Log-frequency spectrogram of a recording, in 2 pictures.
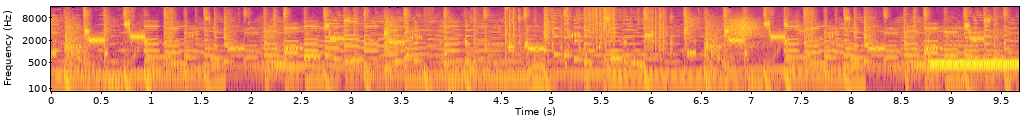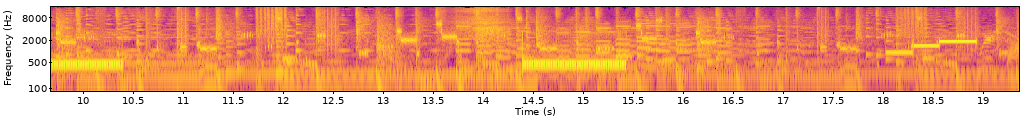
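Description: Two steady, loud electronic tones from a telephone call to a Home Depot number disconnected for non-payment, each lasting one to two seconds, ring out over continuous busy music.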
